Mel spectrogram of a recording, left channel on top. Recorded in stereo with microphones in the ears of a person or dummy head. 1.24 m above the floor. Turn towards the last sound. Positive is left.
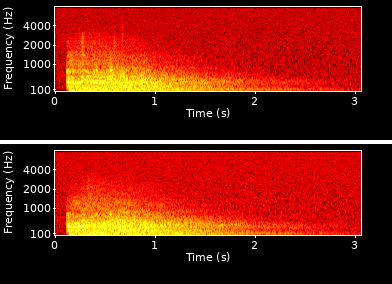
turn(degrees=60)  # may be behind; listen again after turning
